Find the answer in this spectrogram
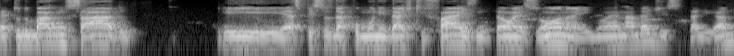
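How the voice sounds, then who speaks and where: This man speaks in a monotone with flat intonation at a medium pitch. His pace is fairly slow. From Brazil, São Paulo (Capão Redondo). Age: 30s. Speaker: NGO co-founder and director. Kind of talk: interview on a livestream. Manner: casual, slangy.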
